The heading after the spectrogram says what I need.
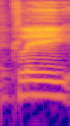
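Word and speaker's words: Klich: Yeah, Klitsch scored, but apparently you pronounce it Klee.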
